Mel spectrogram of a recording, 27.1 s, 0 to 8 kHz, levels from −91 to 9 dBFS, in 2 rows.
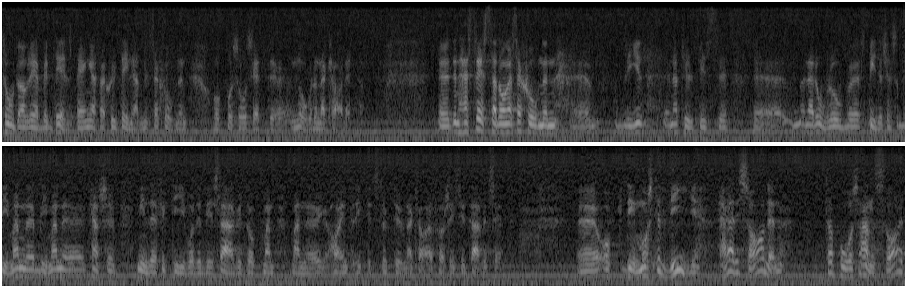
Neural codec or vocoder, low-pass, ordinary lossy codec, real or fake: none; 7.2 kHz; Opus, 16 kbps; real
